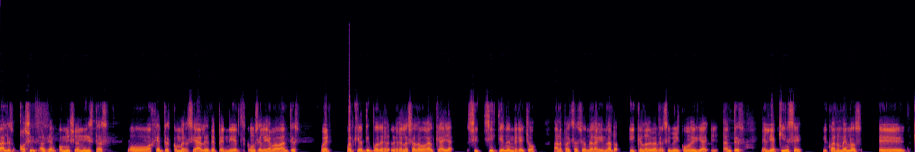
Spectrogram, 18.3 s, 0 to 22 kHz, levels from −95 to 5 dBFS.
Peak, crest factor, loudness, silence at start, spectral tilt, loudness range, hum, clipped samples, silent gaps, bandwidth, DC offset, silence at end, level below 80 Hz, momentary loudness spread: -14 dBFS; 12 dB; -27 LUFS; 0 s; -6 dB/octave; 1 LU; none; under 0.1%; none; 8.4 kHz; under 0.1%; 0 s; -64 dBFS; 7 LU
